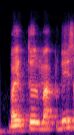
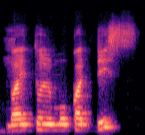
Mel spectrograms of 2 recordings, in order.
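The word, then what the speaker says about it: بيت المقدس: Baitul Maqdis ada 3 cara baca. Baitul Maqdis, Baitul Muqaddis, Baitul Muqaddas. Semua boleh.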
